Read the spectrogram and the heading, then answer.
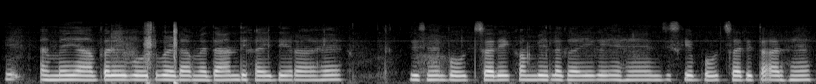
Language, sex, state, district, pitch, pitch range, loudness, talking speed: Marwari, female, Rajasthan, Churu, 210 Hz, 205-210 Hz, -14 LUFS, 170 wpm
